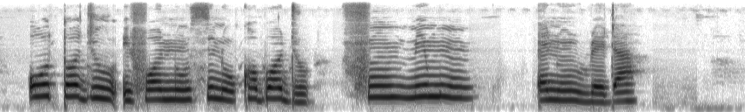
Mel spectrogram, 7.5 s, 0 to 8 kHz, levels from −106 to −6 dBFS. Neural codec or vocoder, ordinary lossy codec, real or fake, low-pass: none; none; real; 7.2 kHz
